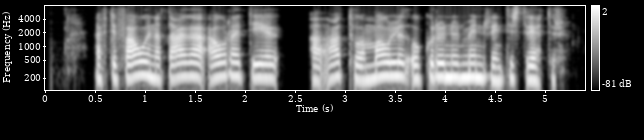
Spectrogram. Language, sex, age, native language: Icelandic, female, 18-19, Icelandic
